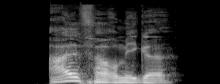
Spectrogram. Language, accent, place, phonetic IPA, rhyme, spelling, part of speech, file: German, Germany, Berlin, [ˈaːlˌfœʁmɪɡə], -aːlfœʁmɪɡə, aalförmige, adjective, De-aalförmige.ogg
- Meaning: inflection of aalförmig: 1. strong/mixed nominative/accusative feminine singular 2. strong nominative/accusative plural 3. weak nominative all-gender singular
